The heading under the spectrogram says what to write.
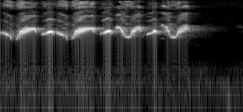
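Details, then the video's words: Rapid warbling whistles from a Chinese hwamei in full song, a tumbling string of rising and falling notes lasting about two seconds before ending abruptly in silence. "Kicauan Burung Hwamei//Wambi Gacor"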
